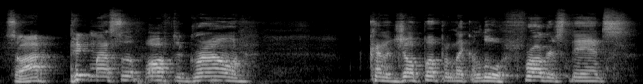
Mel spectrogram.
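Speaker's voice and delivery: normal talking voice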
